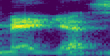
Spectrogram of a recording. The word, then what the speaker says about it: Magus: I'm going with Magus. That's the pronunciation.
